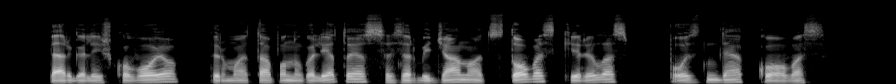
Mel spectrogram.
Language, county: Lithuanian, Utena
